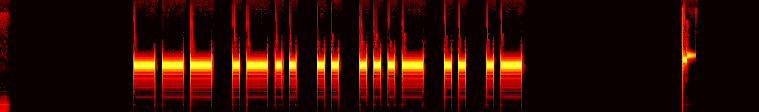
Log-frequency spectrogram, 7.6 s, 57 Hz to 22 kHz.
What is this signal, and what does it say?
Morse code, heard as a keyed tone, about 17 wpm, 700 Hz. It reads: OLIVIA
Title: USA Common Names - 17wpm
